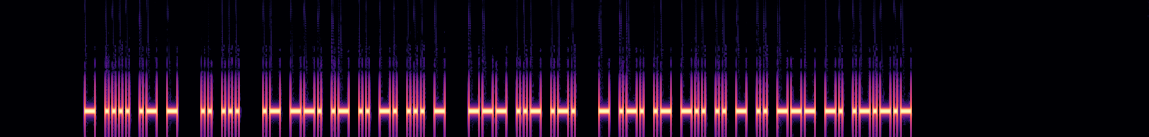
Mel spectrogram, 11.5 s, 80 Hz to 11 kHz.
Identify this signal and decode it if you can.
Morse code, heard as a keyed tone, about 34 wpm, 700 Hz. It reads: THAT IS AGAINST OUR TRADITION.
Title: Sentences from Top 1500 Words 35wpm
